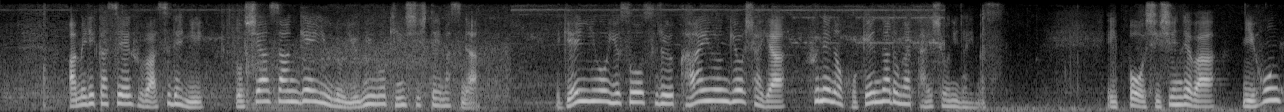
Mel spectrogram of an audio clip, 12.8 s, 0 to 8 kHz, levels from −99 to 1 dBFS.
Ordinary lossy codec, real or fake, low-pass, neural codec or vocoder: Opus, 32 kbps; real; 7.2 kHz; none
